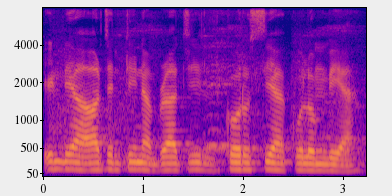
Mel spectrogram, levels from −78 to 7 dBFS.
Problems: constant background noise, continuous background conversations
